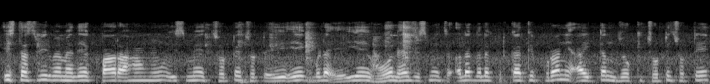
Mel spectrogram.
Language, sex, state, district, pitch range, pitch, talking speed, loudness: Hindi, male, Rajasthan, Bikaner, 175-195 Hz, 185 Hz, 230 wpm, -15 LUFS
